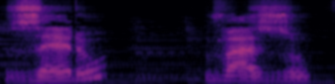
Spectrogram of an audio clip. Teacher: O S simple e o Z son tamén sonoros en portugués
